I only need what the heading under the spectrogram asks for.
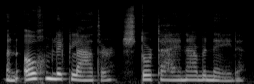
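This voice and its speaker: A woman reading a thriller audiobook in a steady, measured storytelling manner. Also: mid-range voice. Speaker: narrator.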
